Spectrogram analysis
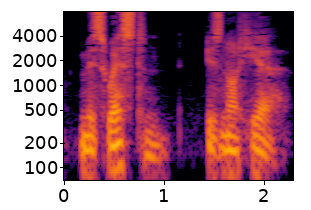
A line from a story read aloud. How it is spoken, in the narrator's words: said, in a soft voice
